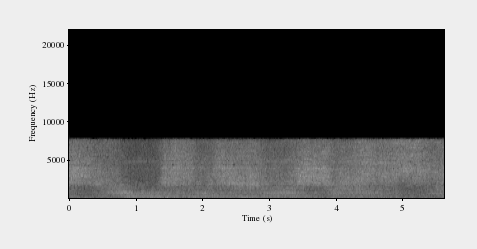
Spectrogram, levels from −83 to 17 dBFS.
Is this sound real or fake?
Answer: real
